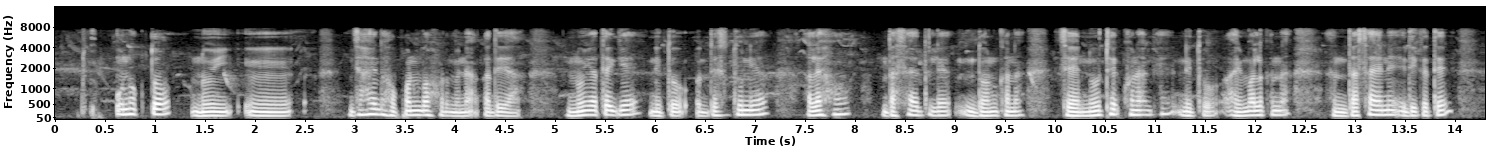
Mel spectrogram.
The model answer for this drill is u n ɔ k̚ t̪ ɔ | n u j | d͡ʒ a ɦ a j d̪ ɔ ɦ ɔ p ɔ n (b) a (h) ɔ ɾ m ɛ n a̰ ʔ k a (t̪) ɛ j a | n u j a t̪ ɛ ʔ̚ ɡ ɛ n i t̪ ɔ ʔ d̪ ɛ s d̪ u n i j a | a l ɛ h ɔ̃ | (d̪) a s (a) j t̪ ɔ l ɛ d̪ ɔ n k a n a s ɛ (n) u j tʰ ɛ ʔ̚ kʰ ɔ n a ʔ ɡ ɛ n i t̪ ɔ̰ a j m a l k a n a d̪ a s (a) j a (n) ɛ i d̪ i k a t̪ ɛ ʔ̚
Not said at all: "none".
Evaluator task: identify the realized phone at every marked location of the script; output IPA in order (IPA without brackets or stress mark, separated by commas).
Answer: b, h, d̪, d̪, a, n, a, n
